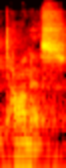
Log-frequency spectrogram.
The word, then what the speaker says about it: Thomas: It's actually Thomas, and it's pronounced the same exact way.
